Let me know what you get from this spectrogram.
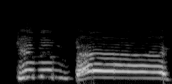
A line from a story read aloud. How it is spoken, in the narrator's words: she pleaded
